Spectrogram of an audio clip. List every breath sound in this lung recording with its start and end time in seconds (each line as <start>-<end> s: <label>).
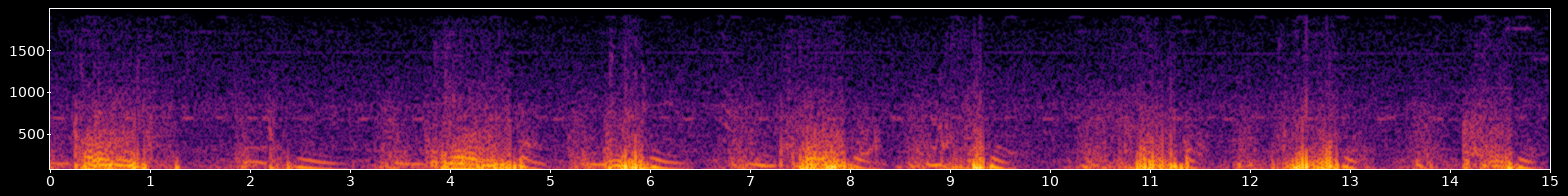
0.17-1.03 s: inhalation
0.17-1.03 s: rhonchi
2.43-3.06 s: rhonchi
3.85-5.03 s: inhalation
3.85-5.03 s: rhonchi
5.28-6.45 s: rhonchi
5.33-6.42 s: exhalation
7.25-8.43 s: inhalation
7.25-8.43 s: rhonchi
8.65-9.73 s: exhalation
8.80-9.68 s: rhonchi
10.25-10.93 s: inhalation
10.87-11.56 s: exhalation
10.87-11.56 s: crackles
12.20-13.07 s: inhalation
12.20-13.07 s: crackles
14.19-15.00 s: exhalation
14.19-15.00 s: rhonchi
